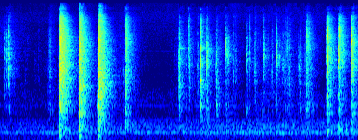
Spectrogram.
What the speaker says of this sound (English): feel like it's a pretty good keyboard to type on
